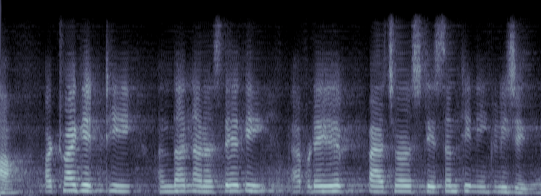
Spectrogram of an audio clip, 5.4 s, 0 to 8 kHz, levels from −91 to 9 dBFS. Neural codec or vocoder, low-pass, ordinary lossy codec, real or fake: codec, 16 kHz, 0.7 kbps, FocalCodec; 7.2 kHz; none; fake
